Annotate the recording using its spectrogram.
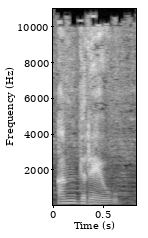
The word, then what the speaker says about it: Andreu: Andreu es el en catalán, para Andrés. Y se escribe con U, Andreu, tal cual como suena.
